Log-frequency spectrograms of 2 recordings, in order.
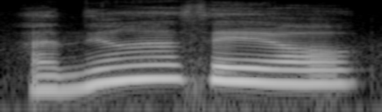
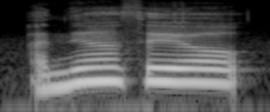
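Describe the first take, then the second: First: The phrase is spoken at a slowed-down pace. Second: The phrase is spoken at a normal, quicker pace. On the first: "如果稍微放慢一点的话" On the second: "우리샤이니가그무대에올라가기전에그런말하잖아요"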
